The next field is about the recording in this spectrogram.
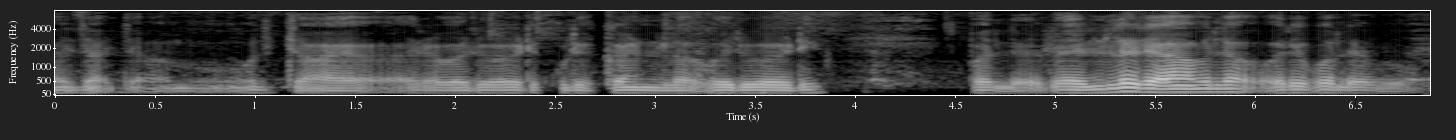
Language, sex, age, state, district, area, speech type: Malayalam, male, 60+, Kerala, Kasaragod, rural, spontaneous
